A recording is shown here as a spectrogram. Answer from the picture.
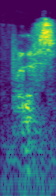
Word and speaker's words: Prawfs: It's spelled PRAWFS blog, Prof's blog.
